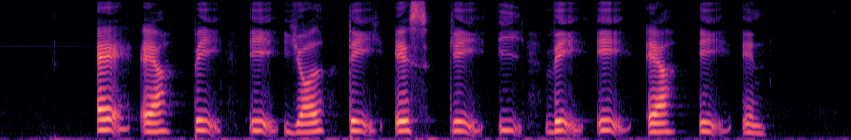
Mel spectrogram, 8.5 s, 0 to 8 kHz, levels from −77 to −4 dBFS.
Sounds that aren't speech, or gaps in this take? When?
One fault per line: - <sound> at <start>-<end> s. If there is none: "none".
none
